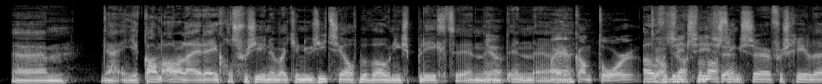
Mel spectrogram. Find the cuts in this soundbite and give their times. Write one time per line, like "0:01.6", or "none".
none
